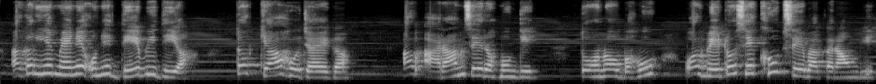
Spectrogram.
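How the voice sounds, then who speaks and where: A woman telling a story in scripted narration, with a steady storytelling delivery. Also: high-pitched.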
